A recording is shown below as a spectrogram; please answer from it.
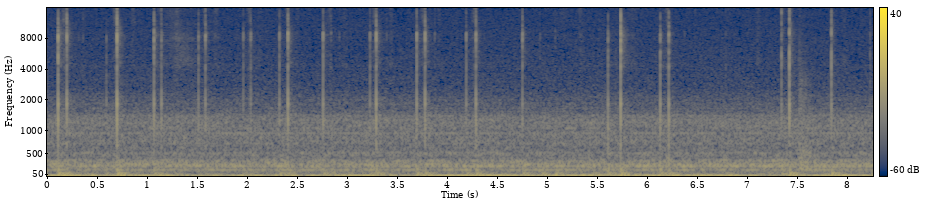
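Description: A small, hand-sized black plastic Xbox rechargeable battery pack is held in the fingers and tapped with long nails. The result is a slow, uneven series of sharp, dry clicks that are bright and die away almost instantly, over a steady low rumble.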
